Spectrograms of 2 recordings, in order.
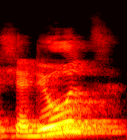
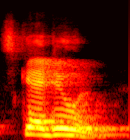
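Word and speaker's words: schedule: फिर से इसकी दो प्रोनाउंसिएशन है, शेड्यूल, स्केड्यूल।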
